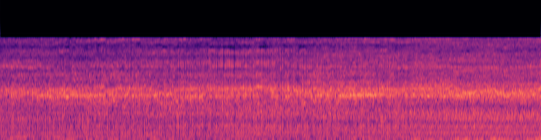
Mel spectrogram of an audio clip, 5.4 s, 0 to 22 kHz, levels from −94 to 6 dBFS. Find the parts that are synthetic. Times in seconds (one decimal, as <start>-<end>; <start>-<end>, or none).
0.0-4.1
